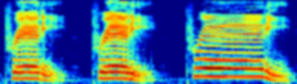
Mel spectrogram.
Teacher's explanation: Then a flap t and a high e. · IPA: ˈprɪt̬i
